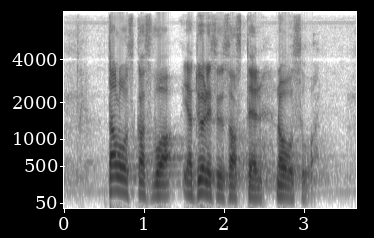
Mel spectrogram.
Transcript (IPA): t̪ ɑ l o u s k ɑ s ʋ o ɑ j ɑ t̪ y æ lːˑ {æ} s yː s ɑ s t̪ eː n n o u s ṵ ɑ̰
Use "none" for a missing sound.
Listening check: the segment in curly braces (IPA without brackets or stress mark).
i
